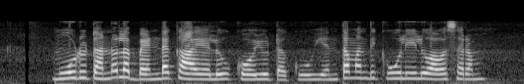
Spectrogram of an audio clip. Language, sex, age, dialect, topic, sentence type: Telugu, female, 51-55, Central/Coastal, agriculture, question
